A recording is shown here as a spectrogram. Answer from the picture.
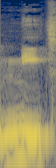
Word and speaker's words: Neitz: His name is Kerry Neitz. Am I saying it right? Yep.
